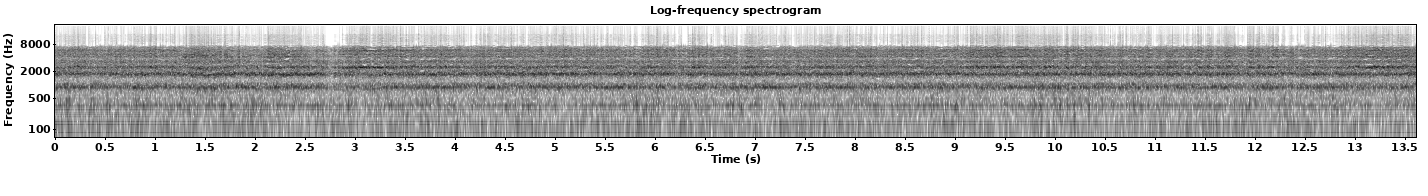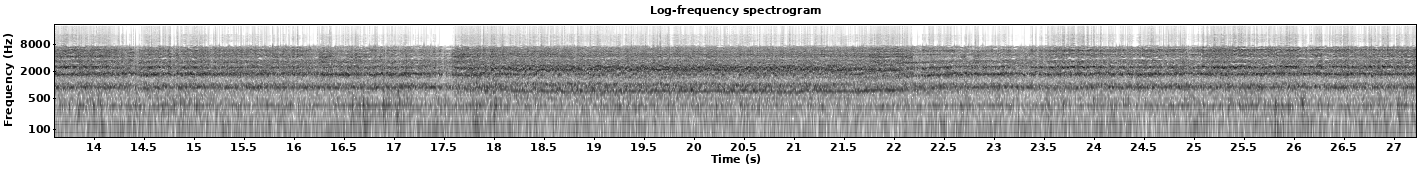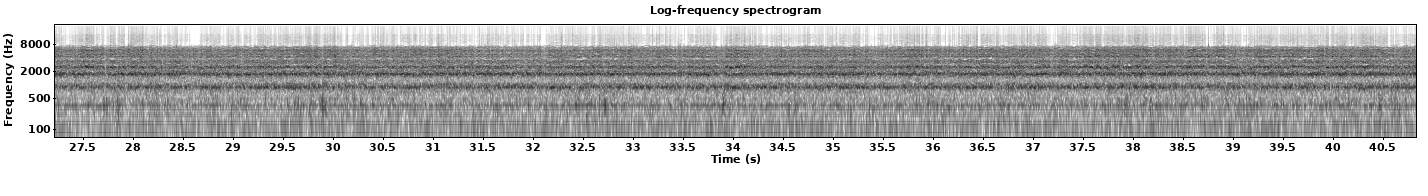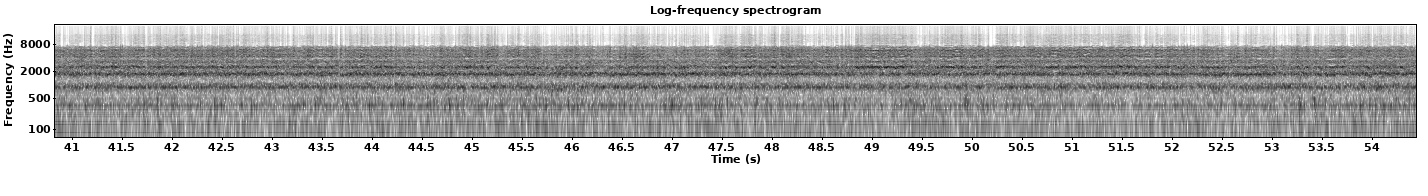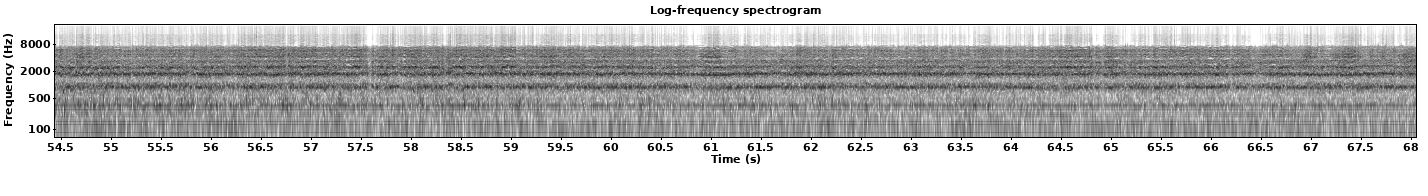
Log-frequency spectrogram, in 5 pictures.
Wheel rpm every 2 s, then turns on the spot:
230, 230, 230, 240, 230, 230, 230, 230, 220, 170, 170, 220, 230, 230, 230, 230, 230, 240, 230, 230, 230, 230, 230, 230, 230, 230, 230, 230, 230, 230, 230, 230, 230, 230.
none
